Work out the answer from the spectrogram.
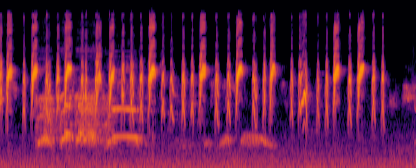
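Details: Red-whiskered bulbul calling in a fast, steady run of crisp chirped notes, roughly four per second. Softer lower warbling sounds in the background come and go.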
